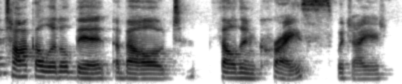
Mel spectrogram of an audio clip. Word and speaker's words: Feldenkrais: In fact, we've done, you know, we try to do a service and we say it rhymes with paradise. So, felon cries paradise.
